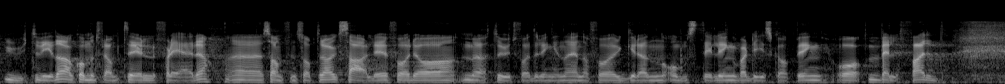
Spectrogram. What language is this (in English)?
Norwegian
